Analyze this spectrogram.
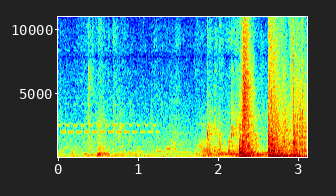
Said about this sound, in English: Going into this next one, I picture an executive's office, and he's sitting at his desk, and the door flies open.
